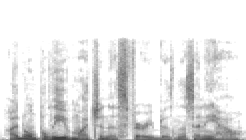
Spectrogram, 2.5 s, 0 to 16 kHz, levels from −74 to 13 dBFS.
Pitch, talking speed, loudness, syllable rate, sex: 100 Hz, 220 wpm, -18 LUFS, 7.0 syllables/s, male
